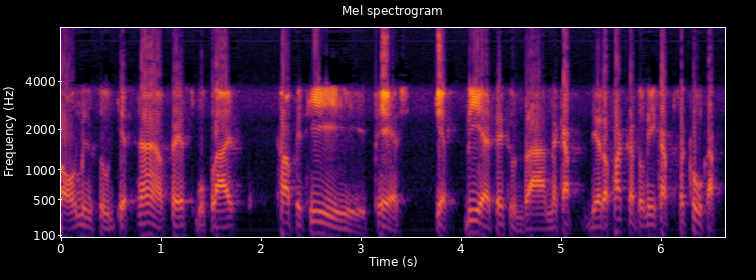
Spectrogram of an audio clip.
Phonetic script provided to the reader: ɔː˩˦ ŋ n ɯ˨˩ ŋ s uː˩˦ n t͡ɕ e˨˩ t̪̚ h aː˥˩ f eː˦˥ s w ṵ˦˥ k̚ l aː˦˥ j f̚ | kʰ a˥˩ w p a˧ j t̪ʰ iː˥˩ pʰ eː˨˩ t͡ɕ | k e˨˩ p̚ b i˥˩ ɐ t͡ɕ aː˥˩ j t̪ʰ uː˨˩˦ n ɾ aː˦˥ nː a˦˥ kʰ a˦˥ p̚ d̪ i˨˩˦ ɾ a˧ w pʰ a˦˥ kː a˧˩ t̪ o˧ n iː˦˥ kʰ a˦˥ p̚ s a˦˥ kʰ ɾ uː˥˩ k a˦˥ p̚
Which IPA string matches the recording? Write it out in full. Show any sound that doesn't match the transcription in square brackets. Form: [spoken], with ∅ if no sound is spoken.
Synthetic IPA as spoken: ɔː˩˦ ŋ n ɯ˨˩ ŋ s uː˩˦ n t͡ɕ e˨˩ t̪̚ h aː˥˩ f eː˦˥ s [b] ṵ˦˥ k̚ l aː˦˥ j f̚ | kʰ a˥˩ w p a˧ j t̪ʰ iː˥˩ pʰ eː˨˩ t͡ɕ | k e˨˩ p̚ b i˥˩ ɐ t͡ɕ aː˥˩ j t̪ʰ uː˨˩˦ n ɾ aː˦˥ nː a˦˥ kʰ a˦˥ p̚ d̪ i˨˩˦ ɾ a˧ w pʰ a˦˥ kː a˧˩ t̪ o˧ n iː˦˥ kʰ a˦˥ p̚ s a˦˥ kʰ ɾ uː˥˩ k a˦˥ p̚

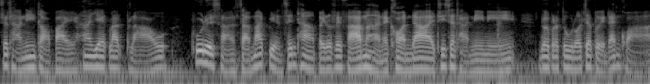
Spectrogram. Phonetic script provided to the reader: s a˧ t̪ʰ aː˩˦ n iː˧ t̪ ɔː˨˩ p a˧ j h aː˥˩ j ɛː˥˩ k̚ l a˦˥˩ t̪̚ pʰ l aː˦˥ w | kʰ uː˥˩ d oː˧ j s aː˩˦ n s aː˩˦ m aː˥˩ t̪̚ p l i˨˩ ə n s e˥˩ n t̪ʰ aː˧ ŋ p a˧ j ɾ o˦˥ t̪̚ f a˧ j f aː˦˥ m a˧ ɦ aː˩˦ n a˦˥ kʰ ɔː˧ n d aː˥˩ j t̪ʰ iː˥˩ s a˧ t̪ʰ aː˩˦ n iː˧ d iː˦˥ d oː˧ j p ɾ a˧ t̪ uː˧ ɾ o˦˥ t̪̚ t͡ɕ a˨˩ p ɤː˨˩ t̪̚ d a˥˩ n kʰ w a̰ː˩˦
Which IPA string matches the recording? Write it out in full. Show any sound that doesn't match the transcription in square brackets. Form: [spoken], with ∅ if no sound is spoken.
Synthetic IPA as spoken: s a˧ t̪ʰ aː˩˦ n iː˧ t̪ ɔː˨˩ p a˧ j h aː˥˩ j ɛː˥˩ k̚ l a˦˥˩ t̪̚ pʰ l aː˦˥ w | [pʰ] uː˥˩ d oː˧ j s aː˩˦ n s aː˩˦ m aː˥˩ t̪̚ p l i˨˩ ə n s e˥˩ n t̪ʰ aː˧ ŋ p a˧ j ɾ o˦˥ t̪̚ f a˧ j f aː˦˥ m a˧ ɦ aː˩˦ n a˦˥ kʰ ɔː˧ n d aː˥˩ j t̪ʰ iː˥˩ s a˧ t̪ʰ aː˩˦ n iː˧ [n] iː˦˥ d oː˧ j p ɾ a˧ t̪ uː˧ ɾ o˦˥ t̪̚ t͡ɕ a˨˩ p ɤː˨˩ t̪̚ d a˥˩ n kʰ w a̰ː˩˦

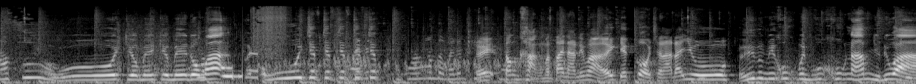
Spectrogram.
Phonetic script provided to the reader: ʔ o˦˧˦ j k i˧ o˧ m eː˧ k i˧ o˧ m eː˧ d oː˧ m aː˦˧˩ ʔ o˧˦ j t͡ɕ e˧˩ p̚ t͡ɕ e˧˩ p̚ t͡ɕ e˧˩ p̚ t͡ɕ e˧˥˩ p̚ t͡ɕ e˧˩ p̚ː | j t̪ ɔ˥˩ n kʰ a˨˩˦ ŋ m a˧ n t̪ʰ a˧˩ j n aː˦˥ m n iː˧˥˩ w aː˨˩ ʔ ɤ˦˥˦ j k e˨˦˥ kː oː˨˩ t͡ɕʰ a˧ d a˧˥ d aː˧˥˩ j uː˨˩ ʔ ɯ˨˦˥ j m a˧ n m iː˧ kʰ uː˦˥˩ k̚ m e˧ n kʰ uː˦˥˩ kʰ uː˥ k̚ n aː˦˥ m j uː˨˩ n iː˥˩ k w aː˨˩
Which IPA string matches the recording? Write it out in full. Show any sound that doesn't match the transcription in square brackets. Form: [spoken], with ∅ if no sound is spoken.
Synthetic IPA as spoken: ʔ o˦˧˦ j k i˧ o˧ m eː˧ k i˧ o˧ m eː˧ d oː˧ m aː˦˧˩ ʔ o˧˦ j t͡ɕ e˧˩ p̚ t͡ɕ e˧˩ p̚ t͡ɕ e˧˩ p̚ t͡ɕ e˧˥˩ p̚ t͡ɕ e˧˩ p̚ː | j t̪ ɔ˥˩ [ŋ] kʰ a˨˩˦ ŋ m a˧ n [t̪] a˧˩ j n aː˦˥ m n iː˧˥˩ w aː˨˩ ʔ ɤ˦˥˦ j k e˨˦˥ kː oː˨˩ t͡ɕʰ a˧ [n] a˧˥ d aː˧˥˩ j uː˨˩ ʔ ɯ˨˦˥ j m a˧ n m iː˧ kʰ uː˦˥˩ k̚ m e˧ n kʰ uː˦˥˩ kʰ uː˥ k̚ n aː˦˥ m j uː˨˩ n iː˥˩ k w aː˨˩

